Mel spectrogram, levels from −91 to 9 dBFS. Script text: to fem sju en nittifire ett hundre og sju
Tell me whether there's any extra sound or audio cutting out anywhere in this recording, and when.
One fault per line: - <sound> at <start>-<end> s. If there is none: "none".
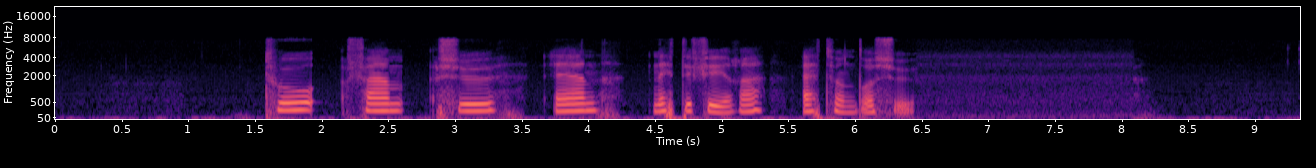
none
